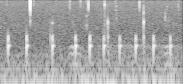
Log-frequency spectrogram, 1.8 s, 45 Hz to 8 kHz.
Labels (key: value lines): label: biophony, knock croak
recorder: SoundTrap 300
